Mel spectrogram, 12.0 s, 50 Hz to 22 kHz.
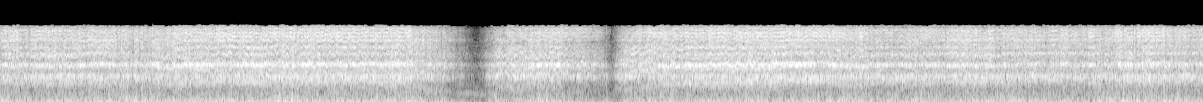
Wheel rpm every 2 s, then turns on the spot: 220, 200, 100, 140, 220, 230.
none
